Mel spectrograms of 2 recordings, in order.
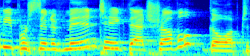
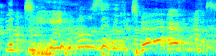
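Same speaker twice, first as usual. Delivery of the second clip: villain gloat; 3 semitones higher, much slower than usual. Pretend. Son walking into his dying dad's room, villainous gloat. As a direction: savor it like a movie villain. Villain line entering hospital.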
